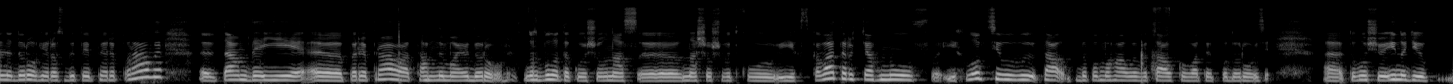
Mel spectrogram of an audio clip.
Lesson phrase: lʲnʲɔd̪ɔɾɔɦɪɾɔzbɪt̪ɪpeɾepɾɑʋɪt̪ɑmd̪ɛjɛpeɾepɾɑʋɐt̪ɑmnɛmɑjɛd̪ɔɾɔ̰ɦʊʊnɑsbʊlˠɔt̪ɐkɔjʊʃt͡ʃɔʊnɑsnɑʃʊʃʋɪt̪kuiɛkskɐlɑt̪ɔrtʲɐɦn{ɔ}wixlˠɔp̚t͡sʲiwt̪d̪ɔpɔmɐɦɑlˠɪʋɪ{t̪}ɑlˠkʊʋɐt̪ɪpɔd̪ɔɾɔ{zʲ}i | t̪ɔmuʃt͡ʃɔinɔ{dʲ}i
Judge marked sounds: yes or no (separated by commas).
no, yes, yes, yes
